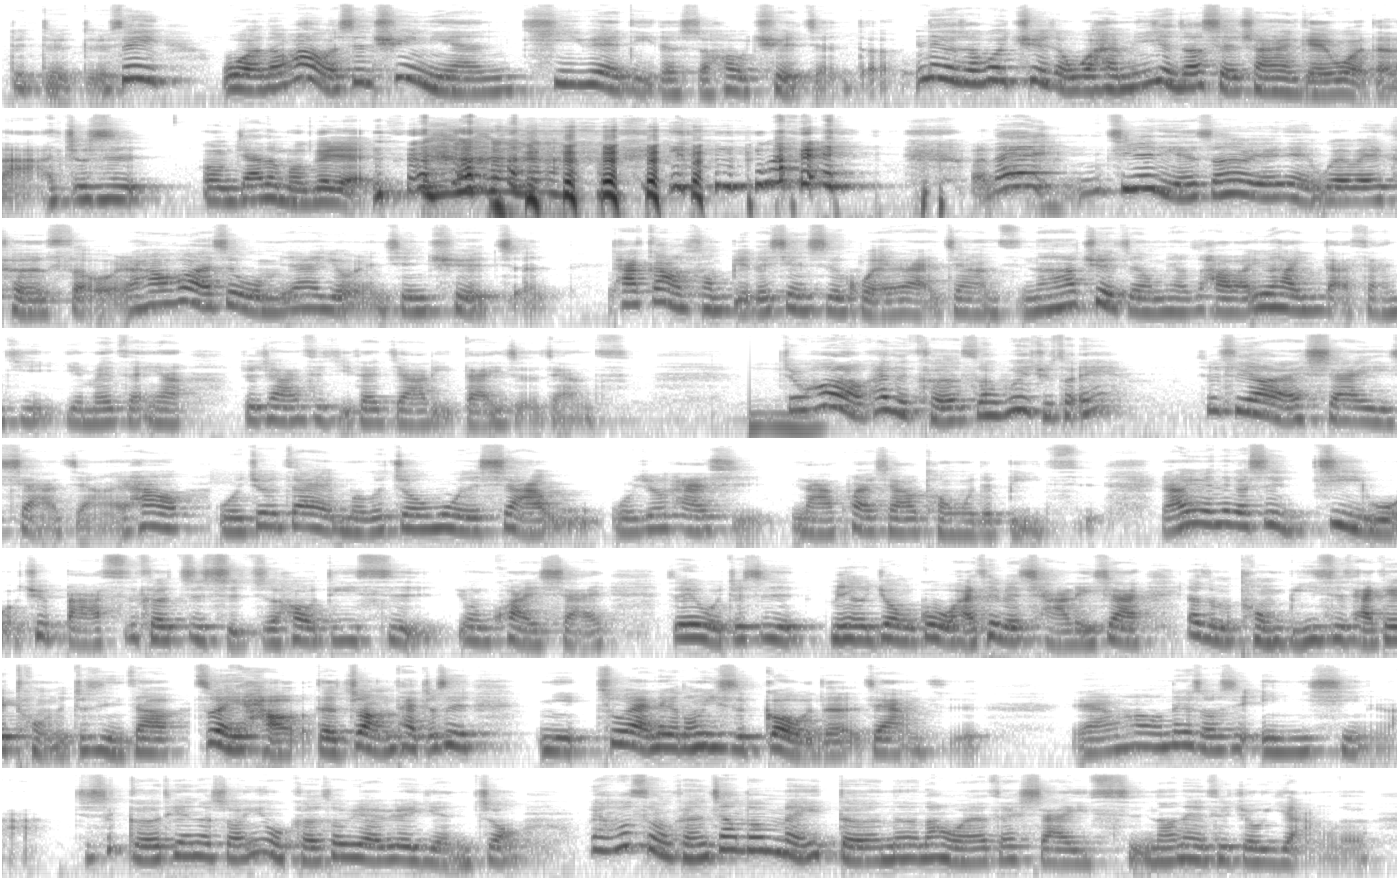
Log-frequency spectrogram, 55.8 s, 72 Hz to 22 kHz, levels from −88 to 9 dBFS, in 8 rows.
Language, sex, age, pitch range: Chinese, female, 20-39, 180-245 Hz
